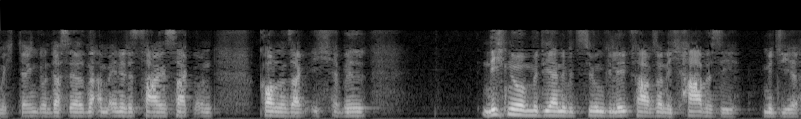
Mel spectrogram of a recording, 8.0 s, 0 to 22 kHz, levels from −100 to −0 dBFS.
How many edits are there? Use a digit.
0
